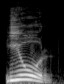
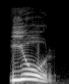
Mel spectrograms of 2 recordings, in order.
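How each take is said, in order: Both takes have the same delivery.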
